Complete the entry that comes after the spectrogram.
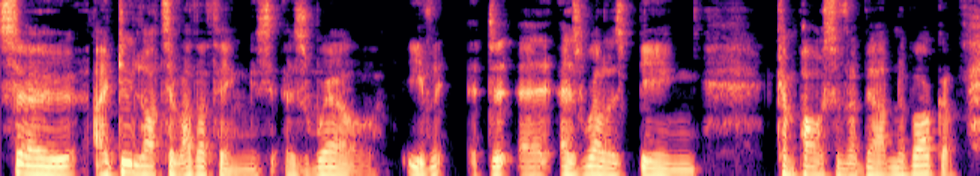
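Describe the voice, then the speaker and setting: With a New Zealand accent, the speech comes at a moderate pace with fairly even intonation. The sound is dry and close with no echo, very clean against a silent background. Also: man, medium pitch for a man. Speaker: literary scholar and biographer. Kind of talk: interview. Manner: halting, many repetitions.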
